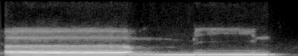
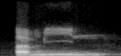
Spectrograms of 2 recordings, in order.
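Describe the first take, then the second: First: Long first vowel, doubled m sound. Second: Short first vowel, single m sound. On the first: "panjangkan hamzah serta tasydid akan mim" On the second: "Kalau A pendek"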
